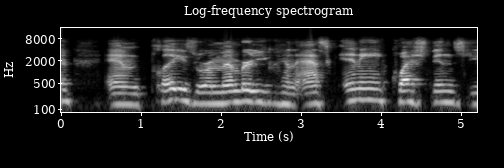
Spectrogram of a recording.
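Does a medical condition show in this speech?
Yes: traumatic brain injury.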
